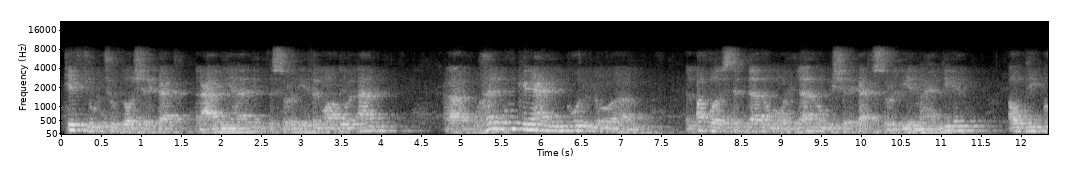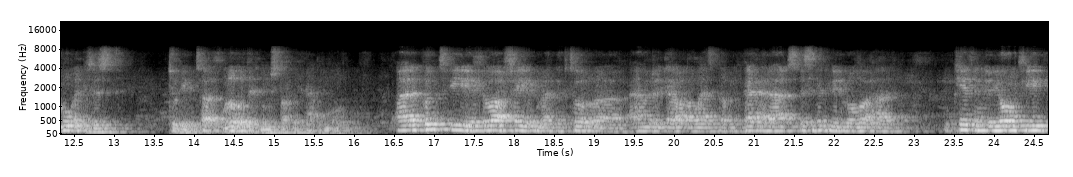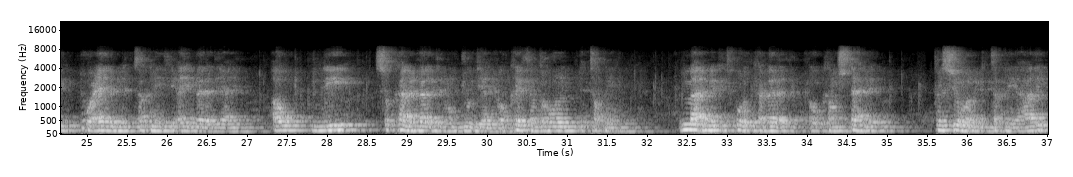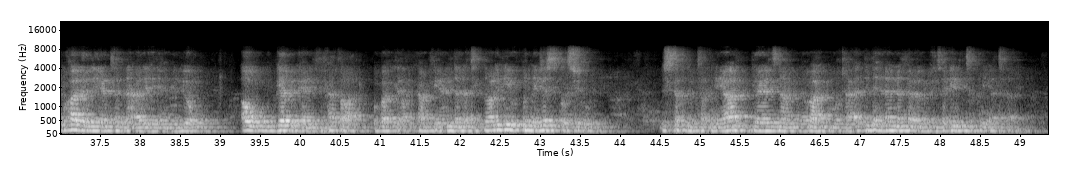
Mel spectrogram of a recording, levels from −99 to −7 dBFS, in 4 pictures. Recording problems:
off-mic speech; far
room echo; noticeable; dies away in 0.7 s
garbled, watery; slightly; nothing above 7.5 kHz
chatter from many people; faint; throughout; 25 dB below the speech

